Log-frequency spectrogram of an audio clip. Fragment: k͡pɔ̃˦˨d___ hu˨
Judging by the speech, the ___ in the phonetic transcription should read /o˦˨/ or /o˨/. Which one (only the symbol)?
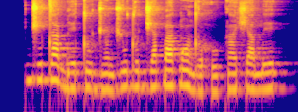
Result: o˨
